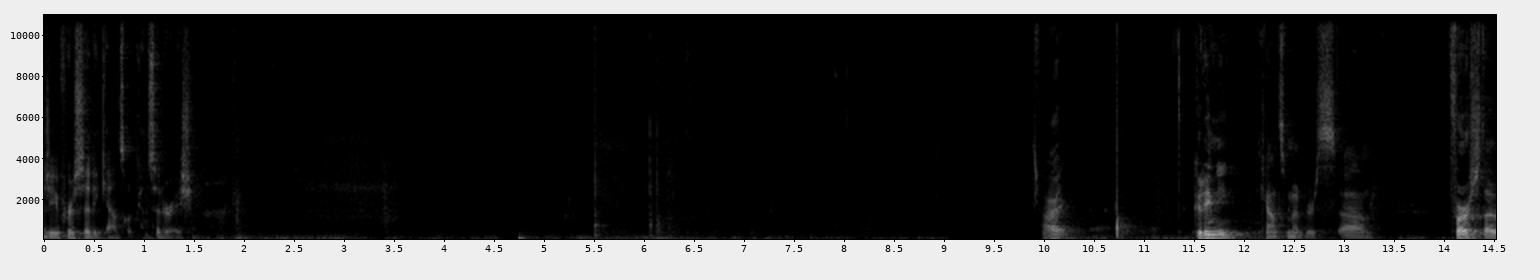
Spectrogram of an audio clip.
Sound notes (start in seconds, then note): none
